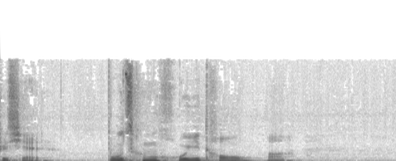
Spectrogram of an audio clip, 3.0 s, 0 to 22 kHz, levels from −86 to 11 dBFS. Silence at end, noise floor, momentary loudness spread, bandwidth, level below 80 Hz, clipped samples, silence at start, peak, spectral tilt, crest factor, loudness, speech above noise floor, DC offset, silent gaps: 0.6 s; -53 dBFS; 15 LU; 14 kHz; -54 dBFS; under 0.1%; 0 s; -10 dBFS; -5 dB/octave; 18 dB; -28 LUFS; 26 dB; under 0.1%; none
